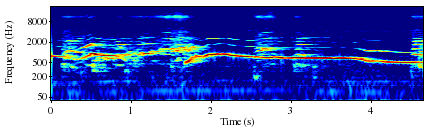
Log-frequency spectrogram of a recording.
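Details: Pet whippet howling along as its owner plays flute, a long wavering tonal howl sliding up then slowly falling in pitch, mixed with breathy flute notes.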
